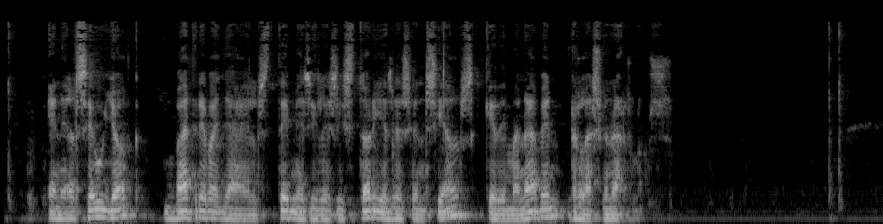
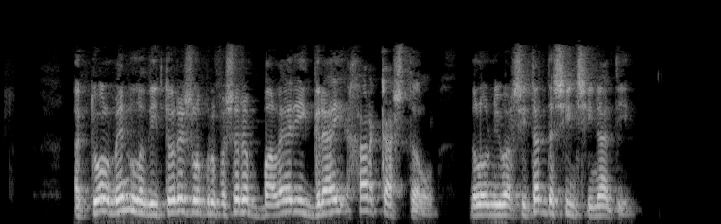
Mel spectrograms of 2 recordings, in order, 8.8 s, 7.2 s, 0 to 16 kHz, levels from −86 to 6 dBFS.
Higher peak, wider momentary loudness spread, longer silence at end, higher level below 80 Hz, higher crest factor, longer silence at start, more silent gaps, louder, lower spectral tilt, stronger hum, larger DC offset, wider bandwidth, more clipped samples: second, -8 dBFS vs -2 dBFS; about the same, 11 LU vs 10 LU; second, 0.45 s vs 0.9 s; first, -38 dBFS vs -62 dBFS; first, 20 dB vs 14 dB; second, 0.05 s vs 0.75 s; second, none vs 4.56-4.69 s; second, -27 LUFS vs -16 LUFS; about the same, -5.5 dB/octave vs -5.5 dB/octave; neither; neither; first, 11.5 kHz vs 7.6 kHz; neither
